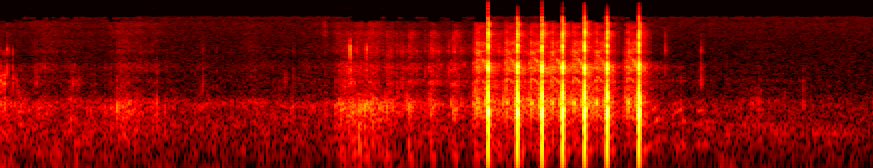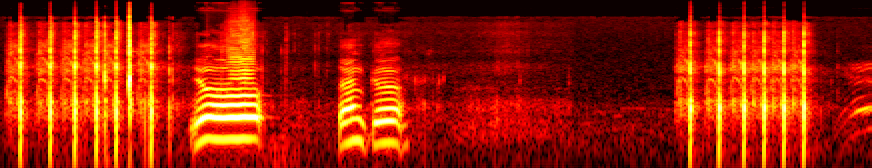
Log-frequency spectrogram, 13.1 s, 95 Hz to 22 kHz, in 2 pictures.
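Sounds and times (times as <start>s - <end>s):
airsoft gun firing rapid shots: 3.5s - 4.9s, 6.6s - 7.9s, 11.6s - 12.7s.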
